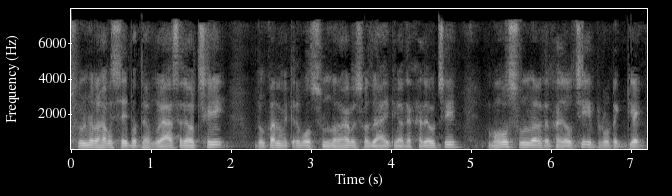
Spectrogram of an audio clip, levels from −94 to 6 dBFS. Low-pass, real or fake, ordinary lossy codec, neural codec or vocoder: 7.2 kHz; fake; AAC, 32 kbps; codec, 16 kHz, 1 kbps, FreqCodec, larger model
